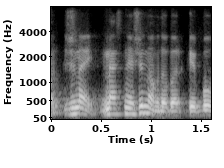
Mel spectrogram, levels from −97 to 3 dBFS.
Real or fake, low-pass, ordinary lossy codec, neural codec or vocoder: real; 7.2 kHz; Opus, 32 kbps; none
